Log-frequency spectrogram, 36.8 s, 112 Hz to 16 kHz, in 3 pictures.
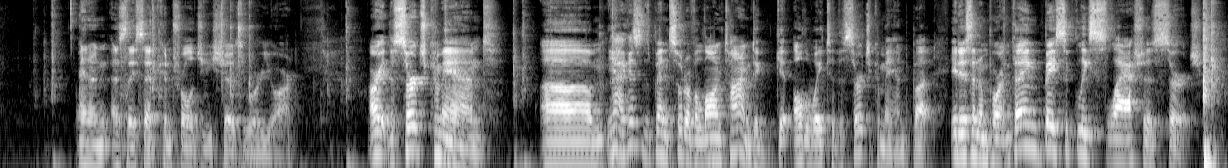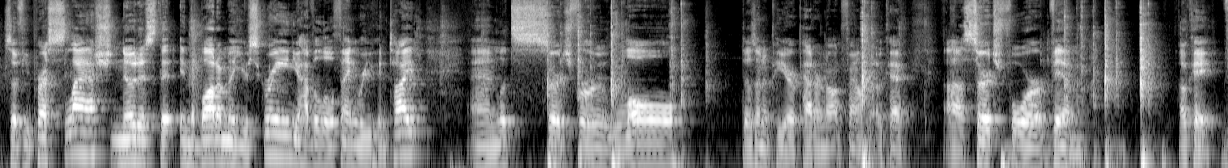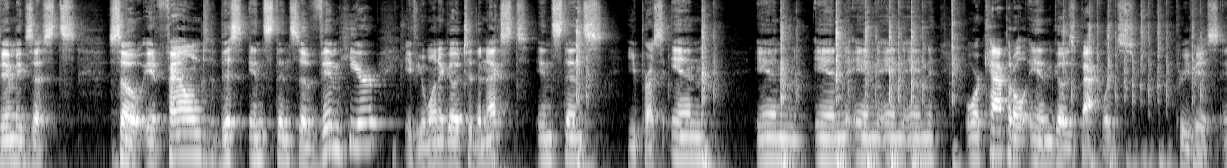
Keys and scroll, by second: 0.0-6.6 typing, 1.2 ctrl+g, 2.0 Escape, 11.7 /, 17.2-18.7 typing, 20.6 typing, 22.6-23.5 typing, 30.0 n, 31.3-33.4 typing, 34.9-36.8 typing.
